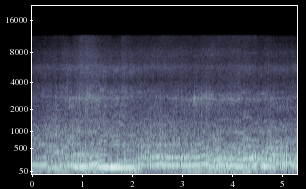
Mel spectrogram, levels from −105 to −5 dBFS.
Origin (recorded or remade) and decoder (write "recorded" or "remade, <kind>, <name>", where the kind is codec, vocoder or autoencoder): remade, codec, SNAC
